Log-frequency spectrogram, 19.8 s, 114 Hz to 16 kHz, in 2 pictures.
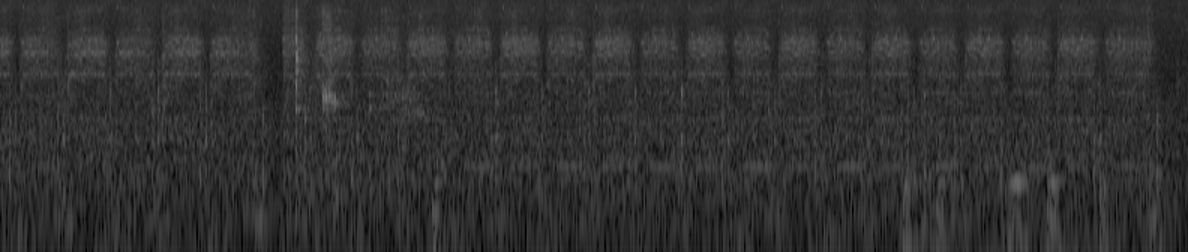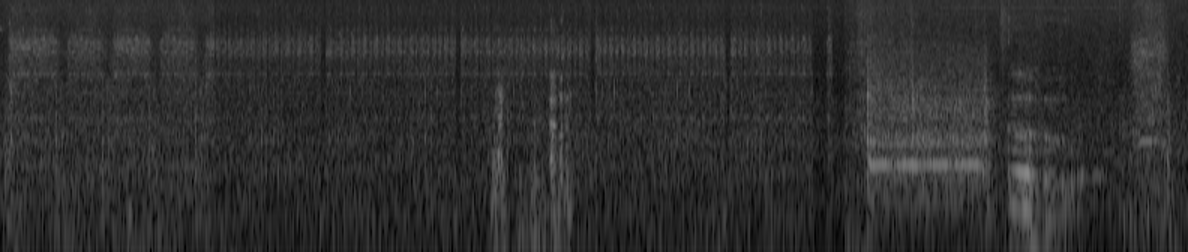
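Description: Epson L3110 ink tank printer running a print job: rhythmic mechanical whirring and clicking of the print head with a louder paper-feed burst near the end, while a person talks over it.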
